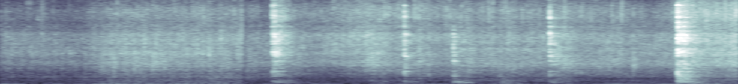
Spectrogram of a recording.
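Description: Chilies, shallots, herbs and tauco (fermented soybean paste) sizzling in oil in a wok, stirred with a metal spatula that scrapes and clacks against the pan several times, the loudest clack near the end.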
